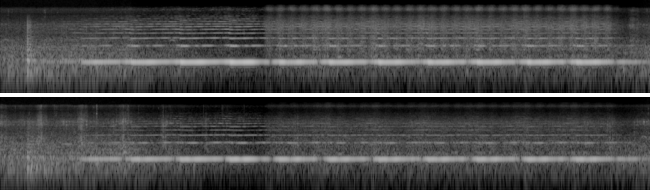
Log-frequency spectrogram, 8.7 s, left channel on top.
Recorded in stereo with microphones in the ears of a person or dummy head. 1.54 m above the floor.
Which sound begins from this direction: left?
An alarm, at 0.3 s.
